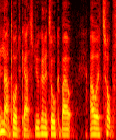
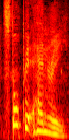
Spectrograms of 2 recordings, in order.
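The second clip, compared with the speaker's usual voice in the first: much higher put-on nagging voice; scolding owner; 13 semitones higher, slower than usual. Podcaster scolding a cartoon vacuum cleaner named Henry in a high nagging voice. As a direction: shoo the vacuum off like a fussy owner.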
